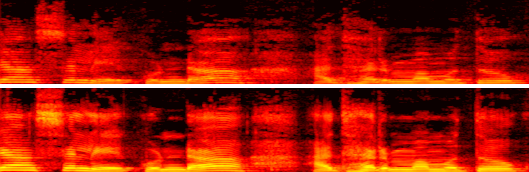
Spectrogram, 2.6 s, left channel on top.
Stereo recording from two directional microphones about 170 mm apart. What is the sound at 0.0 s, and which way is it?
A woman's voice, 40° right (ahead or behind).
